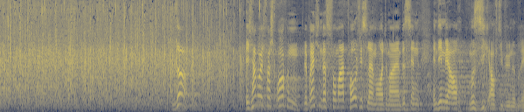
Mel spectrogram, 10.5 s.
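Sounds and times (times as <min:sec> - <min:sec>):
audience applause: 0:00.0 - 0:05.8
speech: 0:03.5 - 0:04.0, 0:04.9 - 0:10.4.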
